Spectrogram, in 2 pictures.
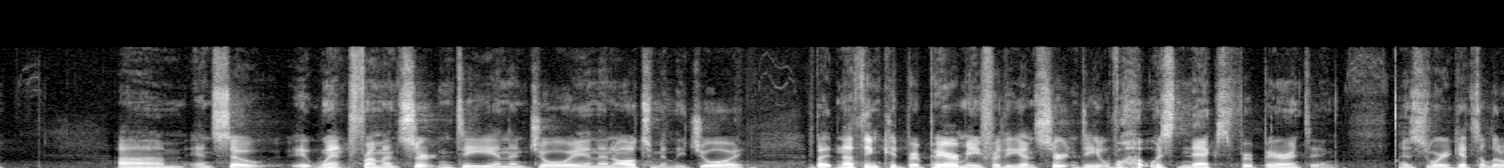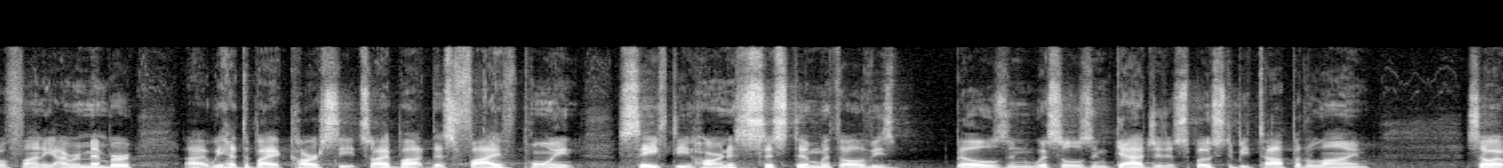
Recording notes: recorded at Northlands Church on April 5, 2020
